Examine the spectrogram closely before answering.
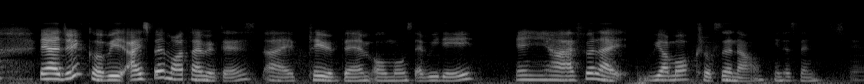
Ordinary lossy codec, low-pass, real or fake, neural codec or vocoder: none; 7.2 kHz; fake; codec, 16 kHz, about 1 kbps, DyCAST, with the encoder's durations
